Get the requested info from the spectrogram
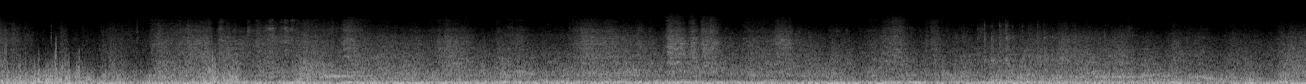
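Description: Freight train of autorack cars rolling past close by: a steady rumble and clatter of steel wheels on the rails.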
